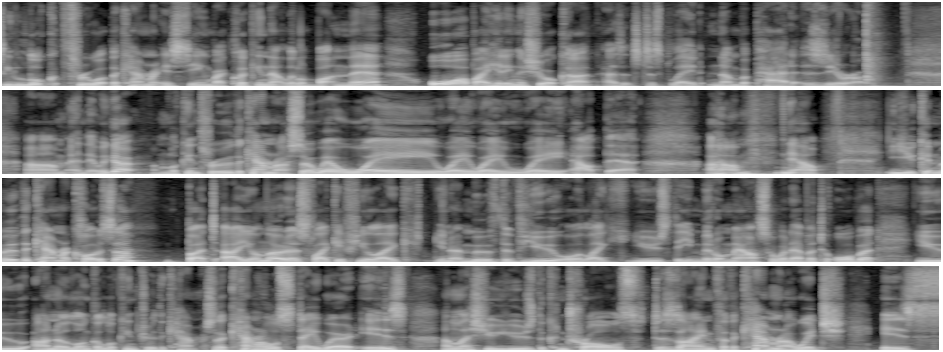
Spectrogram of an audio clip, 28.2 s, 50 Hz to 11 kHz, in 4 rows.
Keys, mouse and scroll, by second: 6.5 KP_0, 15.5-15.9 scroll up 4, 15.9 scroll down 3, 16.2-17.3 scroll up 3, 17.3 middle click, 20.3 middle click, 20.6 scroll down 3, 23.9 KP_0, 24.8-26.0 scroll down 2.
